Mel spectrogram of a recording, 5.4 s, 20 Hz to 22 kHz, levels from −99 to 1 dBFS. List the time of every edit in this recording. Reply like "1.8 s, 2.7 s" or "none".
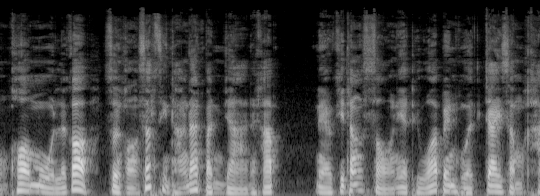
1.0 s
